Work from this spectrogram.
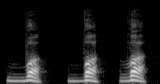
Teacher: दांत और ओष्ठ, होठ दोनों का प्रयोग होता है इसको बोलने में। बोलिए व तो नीचे वाला होठ ऊपर वाले दांत से टकराता है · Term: दंतोष्ठ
